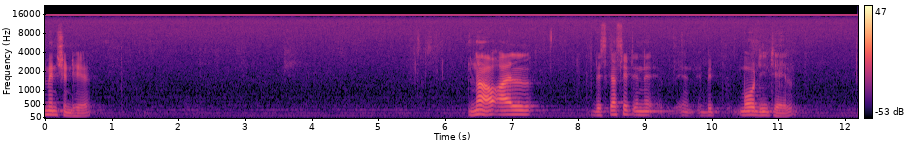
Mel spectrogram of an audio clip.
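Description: An older man speaks slowly into a microphone, with long pauses.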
